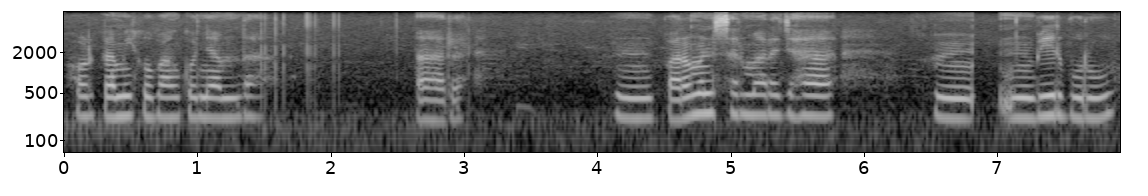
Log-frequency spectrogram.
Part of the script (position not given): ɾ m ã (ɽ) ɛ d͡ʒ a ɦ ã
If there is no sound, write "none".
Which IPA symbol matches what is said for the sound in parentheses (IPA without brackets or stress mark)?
ɾ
